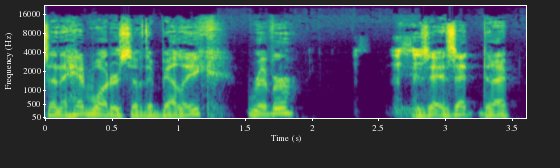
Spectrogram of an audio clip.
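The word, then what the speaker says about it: Balikh: Shanlurfa, Haran, where Abraham made his final departure for the land of Canaan, is on the headwaters of the Belik River. Is that? Did I pronounce that correctly?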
